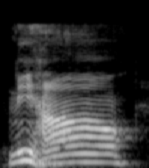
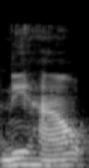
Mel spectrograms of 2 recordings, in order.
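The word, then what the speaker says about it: 你好: Yeah, they go over there, go, ni hao. If you don't know, that's actually the proper way to say hello, and its pronunciation is key. You could learn that ni hao is hello, but if you don't go ni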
